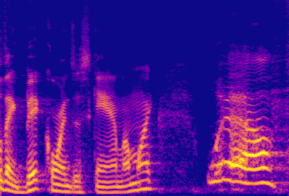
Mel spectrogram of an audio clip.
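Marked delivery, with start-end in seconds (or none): 2.1-2.8 high, drawn-out sarcastic well; mock the doubters with it; scoffing. Scoffing reply to critics.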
